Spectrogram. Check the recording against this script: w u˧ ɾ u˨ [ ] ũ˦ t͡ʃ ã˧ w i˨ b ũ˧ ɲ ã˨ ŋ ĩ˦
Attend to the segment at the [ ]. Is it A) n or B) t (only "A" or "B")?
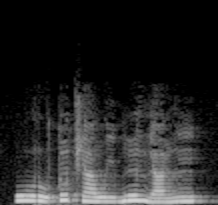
B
